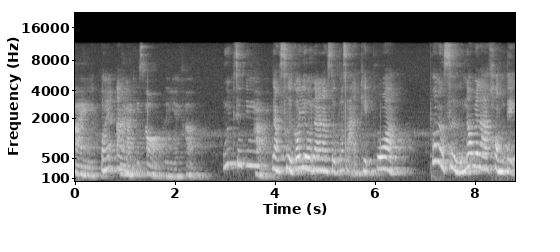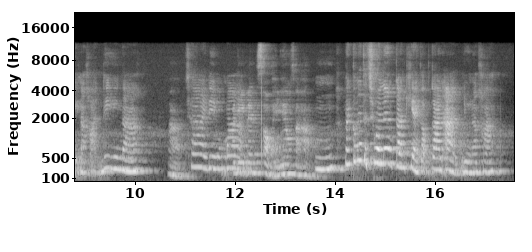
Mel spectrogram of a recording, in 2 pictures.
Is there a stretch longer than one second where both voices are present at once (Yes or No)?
No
